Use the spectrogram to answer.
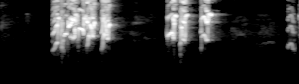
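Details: Tame pet lovebirds give loud, harsh, chattering chirp bursts: one long rasping burst, then two short paired ones, and a brief squeak at the end.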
